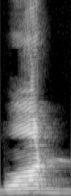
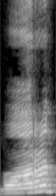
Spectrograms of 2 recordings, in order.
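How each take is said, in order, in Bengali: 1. শেষের ব্যঞ্জনটি একটি দীর্ঘ দ্বিত্ব d। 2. শেষের ব্যঞ্জনটি একটি একক ফ্ল্যাপ। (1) "ব্যঞ্জন দ্বিত্ব" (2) "বড় থেকে"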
